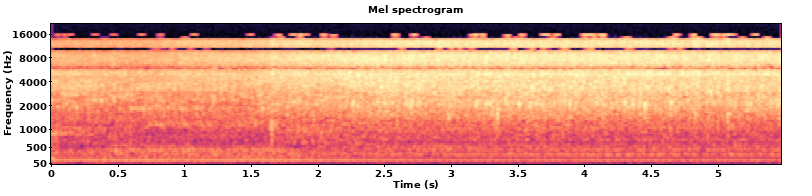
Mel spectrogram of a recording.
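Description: Pieces of fish frying in oil in a skillet, sizzling with scattered crackles that pick up about two seconds in, over a steady low hum.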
